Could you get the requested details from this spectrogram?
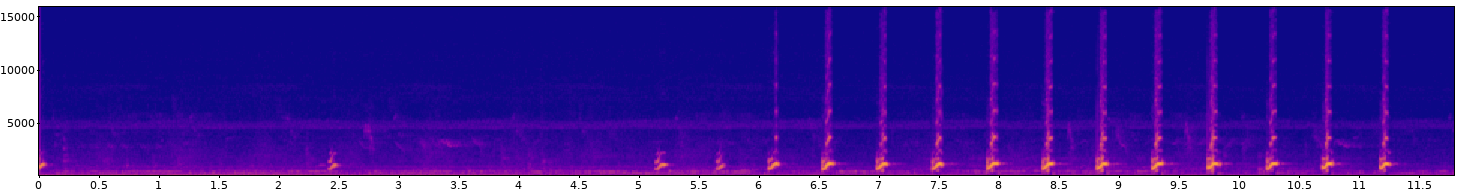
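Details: White-breasted waterhen lure call for trapping: two scattered notes, then a long regular series of about fifteen sharp upward-sliding croaks, roughly two each second, in quiet surroundings.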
